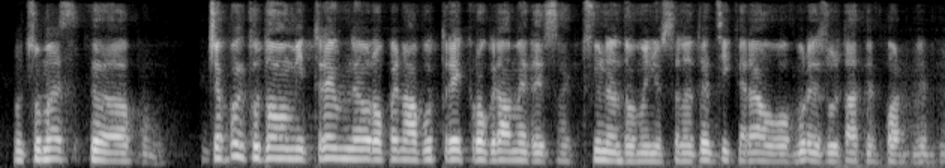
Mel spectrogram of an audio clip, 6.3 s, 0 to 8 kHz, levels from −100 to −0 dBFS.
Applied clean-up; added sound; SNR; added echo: neural mask model DeepFilterNet 3.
